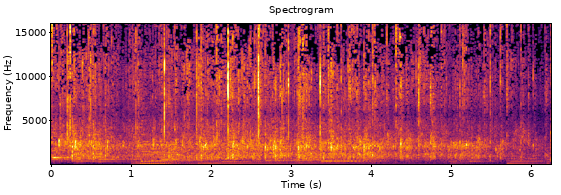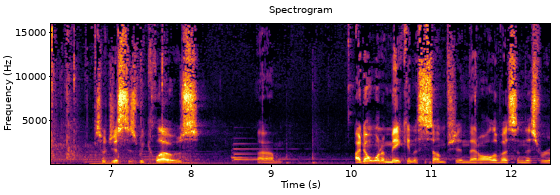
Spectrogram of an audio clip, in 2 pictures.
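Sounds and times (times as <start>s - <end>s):
audience clapping: 0.0s - 6.9s
low sustained keyboard chords: 0.0s - 10.7s
speech: 6.9s - 8.2s, 8.8s - 9.3s, 10.0s - 12.4s.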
